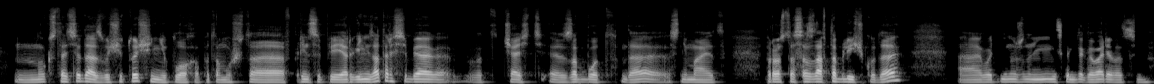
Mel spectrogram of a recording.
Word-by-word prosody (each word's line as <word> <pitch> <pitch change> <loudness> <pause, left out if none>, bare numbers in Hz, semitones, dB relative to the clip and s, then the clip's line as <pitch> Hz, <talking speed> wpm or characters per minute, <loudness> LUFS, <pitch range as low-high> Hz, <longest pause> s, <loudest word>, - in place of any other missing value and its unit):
Ну, 110 +2 -3
кстати, 130 +3 0
да, 135 -5 +5
звучит 110 +5 -3
очень 145 -5 +3
неплохо, 105 -1 -1
потому 110 +1 -6
что, 105 -2 +1
в - - -30
принципе, 120 -1 -1
и - - +5
организатор 120 +8 +3
с - - +2
себя 120 -3 +3
вот 105 -2 -13
часть, 110 -2 -2
э, 110 -3 -3
забот, 115 0 -2
да, 115 -1 -1
снимает, 105 -2 -4 0.3
просто 125 0 +2
создав 130 -1 +4
табличку, 125 -4 +1
да. 175 - +3 0.5
А 105 +1 -4
вот, 110 +2 -4
не 120 - -2
нужно 120 -1 -3
ни 115 +1 +1
с - - -3
кем - - -2
договариваться. 110 -1 -1
115 Hz, 165 wpm, -23 LUFS, 110-120 Hz, 0.5 s, да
